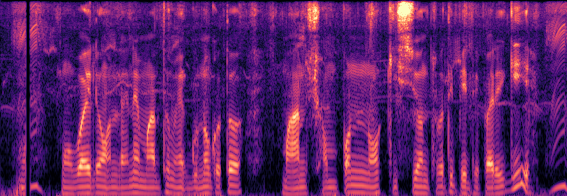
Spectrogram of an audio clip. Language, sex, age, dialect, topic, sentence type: Bengali, male, 18-24, Northern/Varendri, agriculture, question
